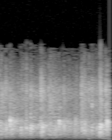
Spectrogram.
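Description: A church congregation applauds and cheers at a worship service, dense continuous clapping from a crowd filling the space without a break.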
